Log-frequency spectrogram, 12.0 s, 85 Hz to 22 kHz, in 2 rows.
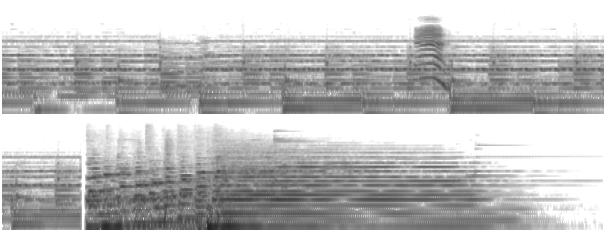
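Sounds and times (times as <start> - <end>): chiming bell-like chord: 10.6 - 12.0.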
